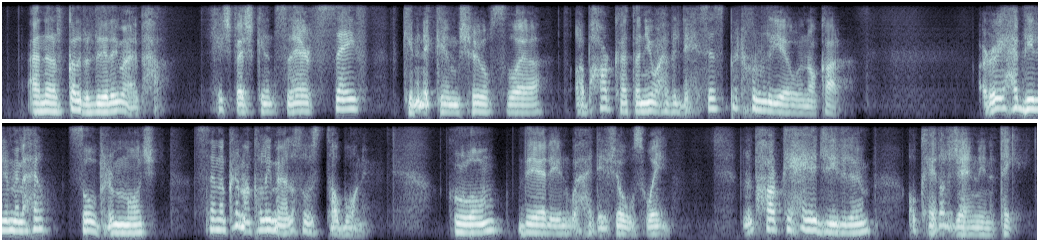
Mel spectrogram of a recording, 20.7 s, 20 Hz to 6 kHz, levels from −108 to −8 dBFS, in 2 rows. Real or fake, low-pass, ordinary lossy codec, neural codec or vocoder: fake; 5.4 kHz; none; codec, 16 kHz in and 24 kHz out, 0.4 kbps, LongCat-Audio-Codec, fine tuned four codebook decoder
